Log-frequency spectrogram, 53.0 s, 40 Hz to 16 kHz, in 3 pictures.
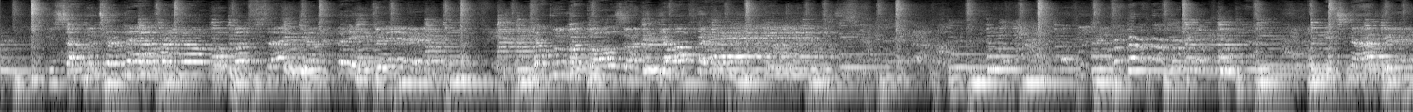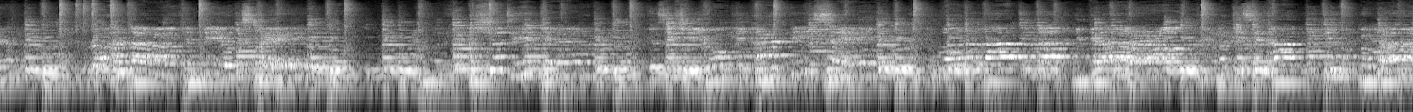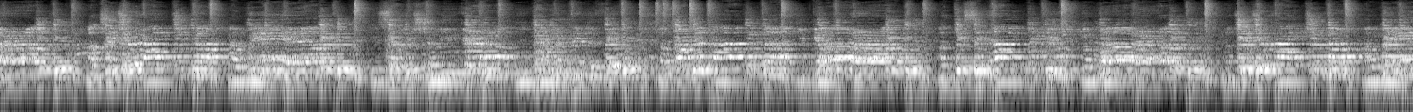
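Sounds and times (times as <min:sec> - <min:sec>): bass line: 0:00.0 - 0:52.9
cajon beat: 0:00.0 - 0:52.9
person singing: 0:00.0 - 0:52.9
strummed ukulele: 0:00.0 - 0:52.9.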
